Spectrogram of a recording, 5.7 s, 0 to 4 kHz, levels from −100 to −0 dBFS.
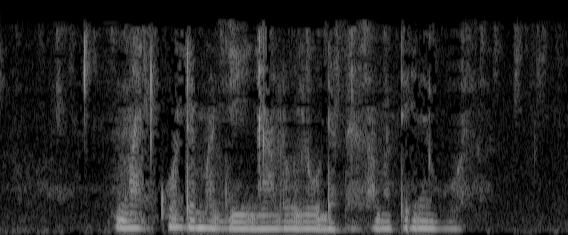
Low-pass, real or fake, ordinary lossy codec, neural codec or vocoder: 3.6 kHz; real; AAC, 16 kbps; none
